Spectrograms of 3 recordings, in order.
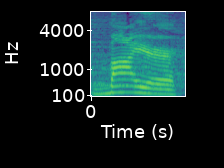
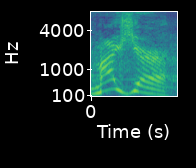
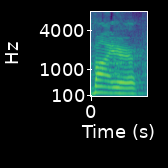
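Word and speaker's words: Meijer: of the 10 impeachers, a guy who spells his name M-E-I-J-E-R, but they pronounce it Meyer. The hell kind of a spelling is that? Meyer. Meisher. It's Meisher, but it's actually pronounced Meyer.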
